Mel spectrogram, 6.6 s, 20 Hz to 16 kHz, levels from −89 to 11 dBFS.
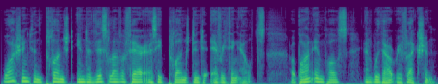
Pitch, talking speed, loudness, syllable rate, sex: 105 Hz, 145 wpm, -18 LUFS, 6.0 syllables/s, male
